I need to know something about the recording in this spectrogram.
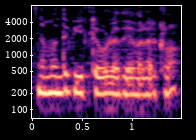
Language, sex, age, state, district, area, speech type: Tamil, female, 18-30, Tamil Nadu, Thanjavur, urban, spontaneous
